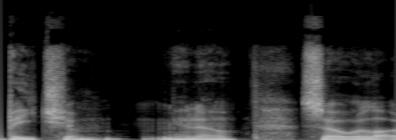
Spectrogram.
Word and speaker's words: Beauchamp: It's a French-looking name, but a lot of French names like Beauchamp get pronounced Beecham, you know.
